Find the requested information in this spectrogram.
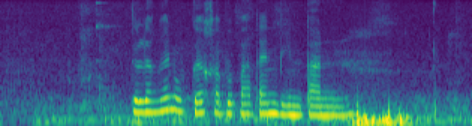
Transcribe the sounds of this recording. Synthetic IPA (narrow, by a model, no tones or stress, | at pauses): d̪̥ələŋənuɡ̥ɔkabupat̪ɛnbint̪an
